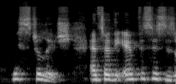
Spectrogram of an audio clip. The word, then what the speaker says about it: Bestulich: The exact pronunciation is Bestulich. So it's got the ich sound at the end.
